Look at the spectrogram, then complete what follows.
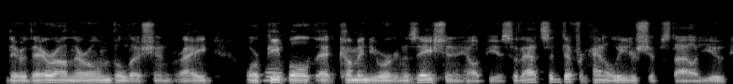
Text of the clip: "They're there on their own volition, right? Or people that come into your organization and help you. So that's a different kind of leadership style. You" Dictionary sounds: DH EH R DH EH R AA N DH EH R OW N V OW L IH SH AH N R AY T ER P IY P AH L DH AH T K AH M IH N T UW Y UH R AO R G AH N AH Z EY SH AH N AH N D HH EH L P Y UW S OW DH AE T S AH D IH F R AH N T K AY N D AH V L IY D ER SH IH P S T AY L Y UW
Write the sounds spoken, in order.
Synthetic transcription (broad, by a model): DH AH R DH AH R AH N DH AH R OW N V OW L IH SH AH N R AY T ER P IY P L DH AH T K AH M IH N T UW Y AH R AO R G AH N AH Z EY SH AH N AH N HH EH L P Y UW S OW DH AE T S AH D IH F R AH N K AY N D AH V L IY D ER SH IH P S T AY L Y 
